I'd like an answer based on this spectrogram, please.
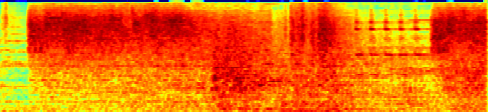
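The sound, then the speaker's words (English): Starship phasers firing as a sci-fi sound effect: a loud, dense, unbroken blast of noise with a grinding, mechanical texture that shifts and swells partway through. “Lock phasers on target. Locking phasers on target. They're locking phasers. Raise shields. Fire!”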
